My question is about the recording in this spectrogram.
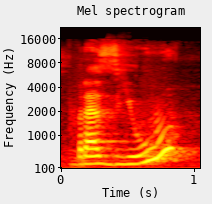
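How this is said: It is pronounced the Portuguese way. "em português Brasil"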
